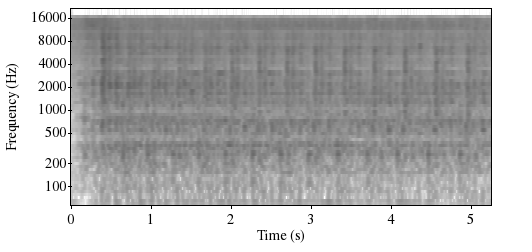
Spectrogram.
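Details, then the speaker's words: Allen Mogul model locomotive running on compressed air at about 10 psi after big leaks were sealed: crisp even exhaust beats about every 0.6 seconds over steady air hiss, forward then neutral and reverse; runs well, small leaks remain. "Sounds good. Balance and bar to neutral. Balance and bar in reverse. Running on 10 psi right there."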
